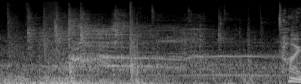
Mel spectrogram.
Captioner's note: screams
